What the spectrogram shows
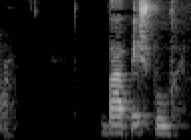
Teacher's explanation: बा जो है वो होंठों के तर हिस्से से पढ़ा जाता है, होंठों के तर हिस्से से ये अदा होता है।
